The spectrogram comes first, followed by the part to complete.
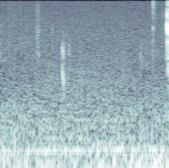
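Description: Near silence: room tone with a faint low hum and two faint ticks.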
